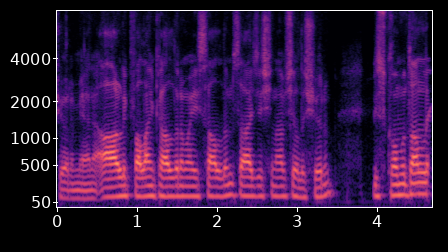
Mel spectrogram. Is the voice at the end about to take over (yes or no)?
no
